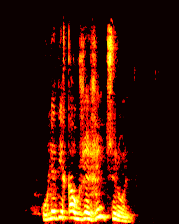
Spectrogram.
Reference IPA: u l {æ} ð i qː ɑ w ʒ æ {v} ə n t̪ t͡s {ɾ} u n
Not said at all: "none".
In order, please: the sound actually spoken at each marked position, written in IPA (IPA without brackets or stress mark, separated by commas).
æ, ʒ, ɾ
